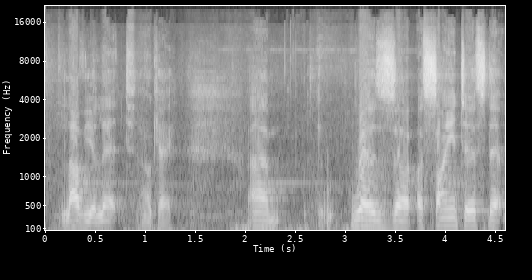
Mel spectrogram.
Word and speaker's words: LaViolette: Laviolette, okay.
